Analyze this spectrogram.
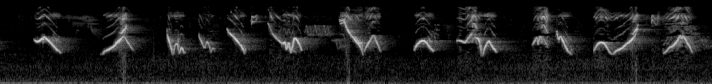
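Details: Wild-style red-cowled cardinal song intended to excite a captive male: dense chain of clear whistled zigzag phrases and upward sweeps, nearly continuous over seven seconds.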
